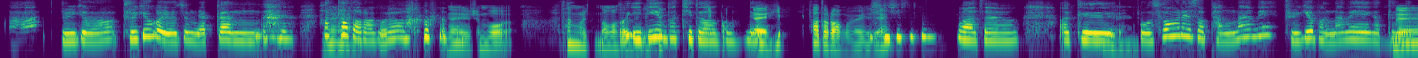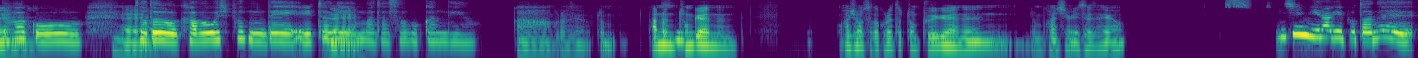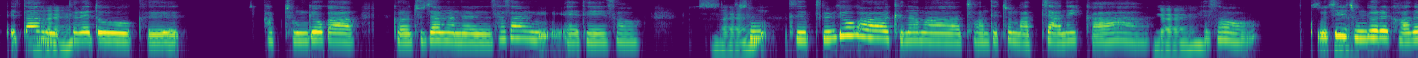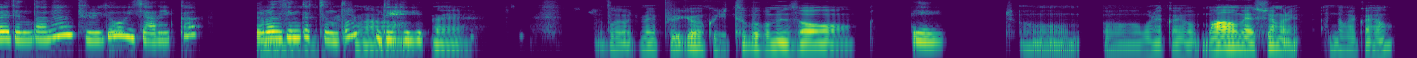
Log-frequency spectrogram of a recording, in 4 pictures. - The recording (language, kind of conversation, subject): Korean, unstructured, 스트레스를 받을 때 어떻게 해소하시나요?
- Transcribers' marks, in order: other background noise; tapping; laugh; laugh; laughing while speaking: "네"; laugh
